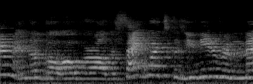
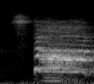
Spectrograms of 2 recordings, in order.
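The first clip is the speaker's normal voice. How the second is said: Stop! shouted much higher and louder; a sudden shout to halt someone; yelling; 12 semitones higher, 12 dB louder than usual. Shown as a demonstration. Teacher acting out an exclamation with a shout. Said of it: "Like they're yelling".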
